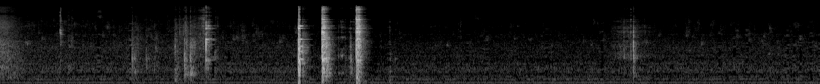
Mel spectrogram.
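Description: Small hard items clinking on a glass work surface: three sharp clinks in quick succession about three seconds in, with a few fainter taps before and after.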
